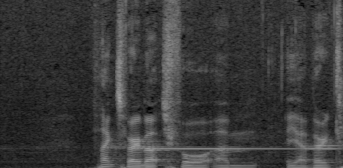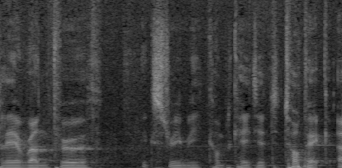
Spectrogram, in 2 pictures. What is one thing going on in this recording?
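A man speaks to an audience through a microphone in a large room.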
